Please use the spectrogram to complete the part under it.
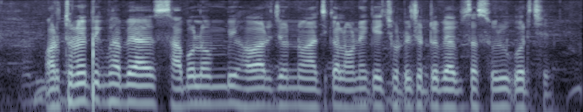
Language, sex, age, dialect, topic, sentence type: Bengali, male, 18-24, Standard Colloquial, banking, statement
